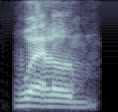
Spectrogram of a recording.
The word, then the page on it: whelm: Indian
